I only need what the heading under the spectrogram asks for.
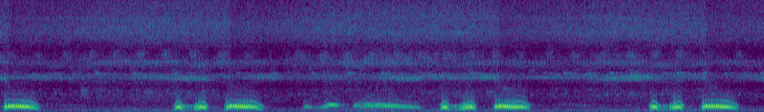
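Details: Forest-luring spotted dove decoy: repeated three-part coo phrases, two quick hollow notes and a longer one, with a drawn-out falling coo between, recurring every few seconds over a steady high insect drone.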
